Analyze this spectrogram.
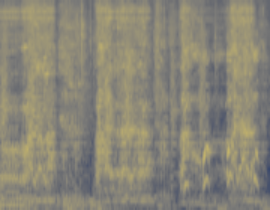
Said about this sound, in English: But then I found this coyote sound. And this tells me it's not a coyote you'd want to deal with.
